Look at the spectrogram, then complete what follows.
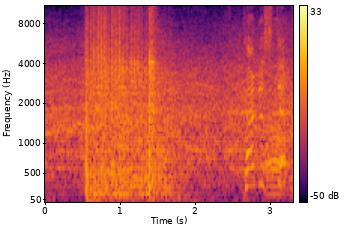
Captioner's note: steps clattering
